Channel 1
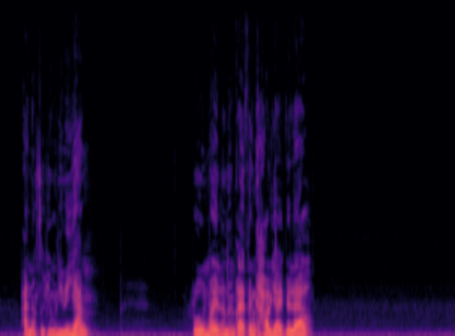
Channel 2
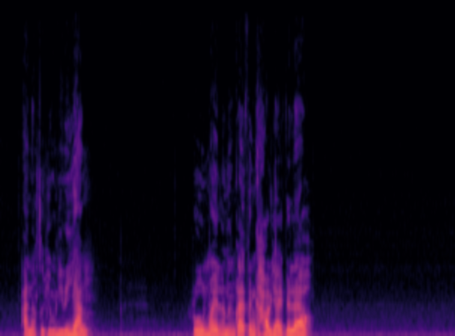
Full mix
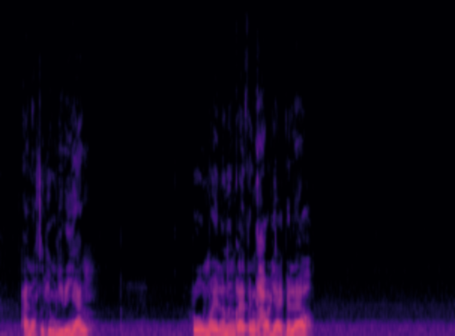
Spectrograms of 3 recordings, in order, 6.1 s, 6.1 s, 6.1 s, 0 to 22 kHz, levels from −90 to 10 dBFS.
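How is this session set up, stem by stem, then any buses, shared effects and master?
+1.5 dB, 0.00 s, no send, auto duck -8 dB, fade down 0.30 s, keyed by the second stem
-6.0 dB, 0.00 s, no send, high-pass 200 Hz 12 dB/octave; compression, threshold -27 dBFS, peak gain reduction 7.5 dB; high-order bell 690 Hz +12 dB 1.1 oct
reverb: none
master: peak limiter -25.5 dBFS, peak gain reduction 8 dB

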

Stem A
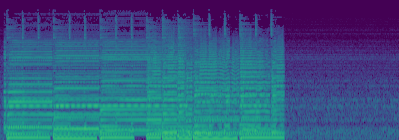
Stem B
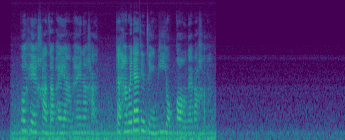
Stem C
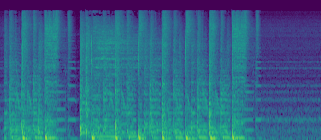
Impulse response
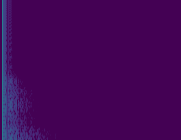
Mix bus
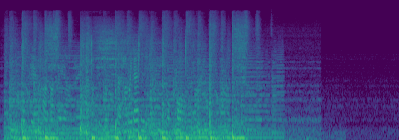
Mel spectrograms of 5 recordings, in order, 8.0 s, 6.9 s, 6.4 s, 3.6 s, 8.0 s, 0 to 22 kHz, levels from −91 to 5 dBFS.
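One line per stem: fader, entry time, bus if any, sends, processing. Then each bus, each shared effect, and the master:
-17.5 dB, 0.00 s, no send, none
-11.0 dB, 0.00 s, no send, boxcar filter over 5 samples
-5.5 dB, 0.00 s, no send, chorus voices 4, 1 Hz, delay 27 ms, depth 3.4 ms; compression 4:1, threshold -20 dBFS, peak gain reduction 6.5 dB; treble shelf 9.1 kHz -8.5 dB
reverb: none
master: bass shelf 440 Hz +4.5 dB

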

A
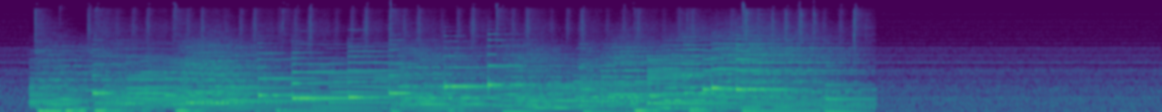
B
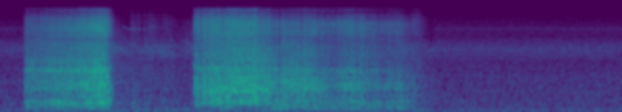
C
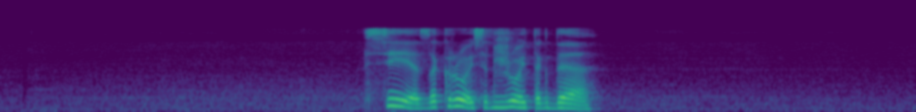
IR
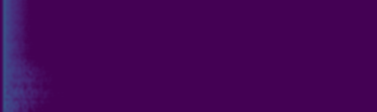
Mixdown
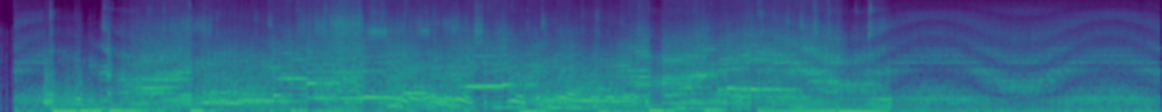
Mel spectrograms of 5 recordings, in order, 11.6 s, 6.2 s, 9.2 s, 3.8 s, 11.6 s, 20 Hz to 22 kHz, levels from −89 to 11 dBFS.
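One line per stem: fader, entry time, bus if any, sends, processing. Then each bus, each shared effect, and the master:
+2.5 dB, 0.15 s, bus A, no send, resonant low shelf 350 Hz -6.5 dB, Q 1.5; phase shifter stages 8, 0.57 Hz, lowest notch 500–1500 Hz
3.14 s -14.5 dB -> 3.59 s -5.5 dB, 1.05 s, bus A, send -8 dB, reverb removal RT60 1.7 s
-12.5 dB, 0.00 s, no bus, no send, none
bus A: 0.0 dB, bass shelf 190 Hz +8 dB; compression 10:1, threshold -31 dBFS, peak gain reduction 16.5 dB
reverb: on, RT60 1.2 s, pre-delay 4 ms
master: upward compressor, threshold -45 dBFS; waveshaping leveller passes 5

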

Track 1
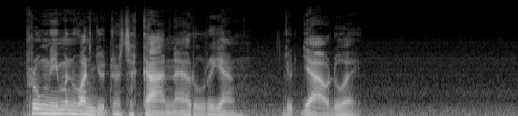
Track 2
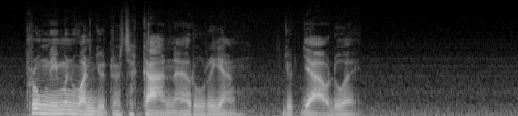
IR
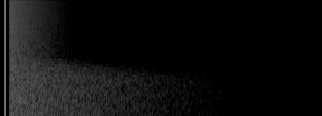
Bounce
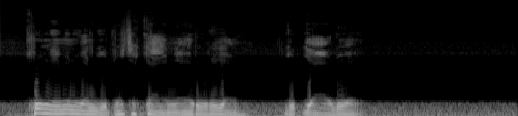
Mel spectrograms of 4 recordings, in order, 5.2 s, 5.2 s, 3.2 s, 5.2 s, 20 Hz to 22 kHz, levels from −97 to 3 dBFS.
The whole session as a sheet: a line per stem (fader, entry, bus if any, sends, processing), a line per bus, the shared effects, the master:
-5.0 dB, 0.00 s, no send, spectral gate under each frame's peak -10 dB weak; upward compressor, threshold -48 dBFS; auto duck -13 dB, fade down 1.30 s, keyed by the second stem
0.0 dB, 22 ms, polarity flipped, no send, treble shelf 3.8 kHz -11.5 dB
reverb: none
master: Chebyshev band-stop 450–3300 Hz, order 5; compression, threshold -28 dBFS, peak gain reduction 9 dB

